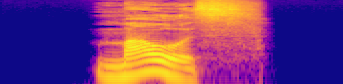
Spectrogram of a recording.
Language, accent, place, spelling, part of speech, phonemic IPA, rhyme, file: German, Germany, Berlin, Maus, noun, /maʊ̯s/, -aʊ̯s, De-Maus2.ogg
- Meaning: 1. mouse (animal) 2. mouse (input device) 3. sweetheart, babe (likable or attractive person, especially a girl or woman since Maus is a feminine word)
